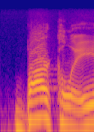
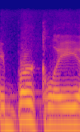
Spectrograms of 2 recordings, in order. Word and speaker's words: Berkeley: John Locke, Bishop Berkeley, as the English say, Berkeley is what Dr. Van Til used to say. I'll take either pronunciation from you.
